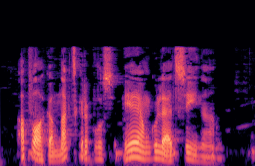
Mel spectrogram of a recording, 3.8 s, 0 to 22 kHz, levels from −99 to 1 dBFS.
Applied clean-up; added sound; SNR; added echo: classical method Wiener filter.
